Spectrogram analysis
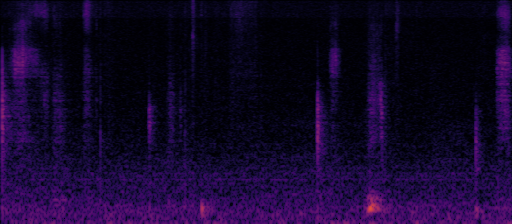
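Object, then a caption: Chalk on a chalkboard. A hand writes with white chalk on a large dark blackboard, making quiet, scratchy bright strokes broken by short, dry taps as dashes are marked. The taps land with a dull low thump and die away almost at once, with a faint steady hiss between them.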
